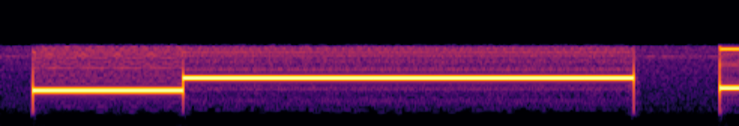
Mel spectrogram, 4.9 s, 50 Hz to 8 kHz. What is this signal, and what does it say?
Two-tone page, heard as a one-second tone, then a three-second tone, about 810 then 1220 Hz. It is heard from 0.2 to 4.2 s.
